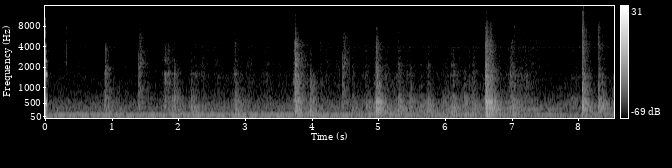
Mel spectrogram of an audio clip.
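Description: Near silence, broken by a handful of faint, short clicks and taps of a screwdriver working screws out of a microwave's sheet-metal cabinet, the loudest about two-thirds of the way through.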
